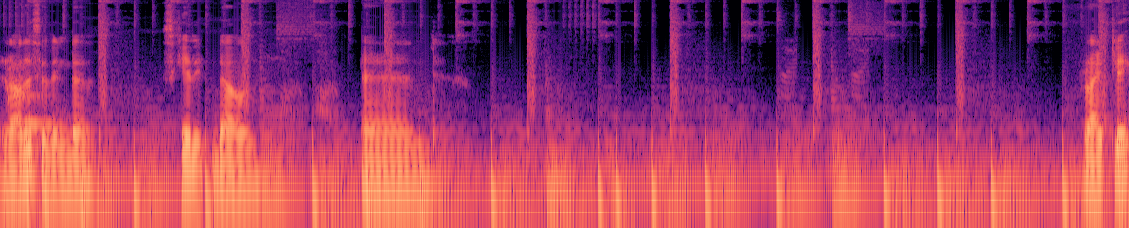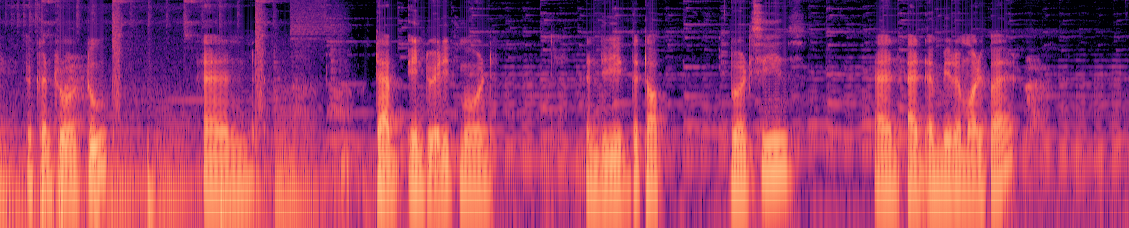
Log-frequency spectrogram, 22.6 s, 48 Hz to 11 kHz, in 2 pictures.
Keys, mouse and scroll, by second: 2.2 s, 2.8 right click, 3.1 g, 3.7 click, 4.1 s, 6.7 click, 6.9 scroll up 1, 7.4 s, 8.7 click, 8.8 scroll up 1, 9.0 g, 10.3 click, 10.5-12.2 middle drag, 10.7 scroll up 1, 11.5 Tab, 12.4 ctrl+2, 13.6 ctrl+z, 14.0 Tab, 14.5 ctrl+2, 14.8 shift+middle click, 15.0 Tab, 15.7 ctrl+r, 16.0 right click, 16.8-19.0 middle drag, 19.1 click, 19.4-22.4 middle drag, 19.8 x, 21.1 ctrl+z, 21.5 x, 21.9 Tab, 22.4-22.5 drag.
